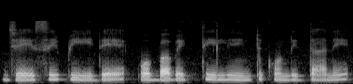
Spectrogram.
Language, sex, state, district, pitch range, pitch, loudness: Kannada, female, Karnataka, Bangalore, 100-115 Hz, 110 Hz, -20 LUFS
